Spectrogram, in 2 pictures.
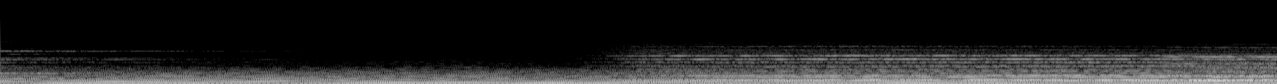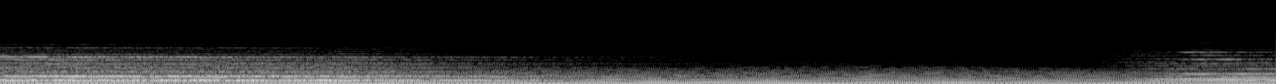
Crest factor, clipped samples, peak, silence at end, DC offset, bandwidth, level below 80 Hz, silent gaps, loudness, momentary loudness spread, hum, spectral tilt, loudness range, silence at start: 16 dB; under 0.1%; -4 dBFS; 0 s; under 0.1%; 2.4 kHz; -26 dBFS; none; -23 LUFS; 10 LU; none; -13 dB/octave; 8 LU; 0 s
